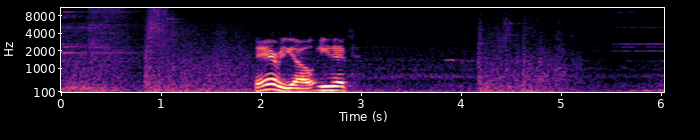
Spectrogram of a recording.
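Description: Heavy metal weapons clash and strike.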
